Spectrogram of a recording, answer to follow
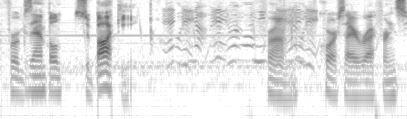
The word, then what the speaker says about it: Tsubaki: If it's a T and an S, the T is silent. Like, it's a very light T if you can do it, but 9 times out of 10, you're just going to hear the T silent.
